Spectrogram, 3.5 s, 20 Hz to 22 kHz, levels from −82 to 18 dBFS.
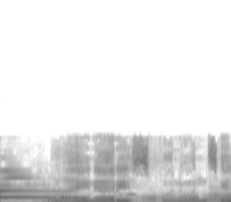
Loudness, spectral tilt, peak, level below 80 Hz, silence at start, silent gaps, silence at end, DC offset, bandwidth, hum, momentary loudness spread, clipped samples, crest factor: -31 LUFS; -4.5 dB/octave; -18 dBFS; -62 dBFS; 0 s; none; 0 s; 0.2%; 7.6 kHz; none; 5 LU; under 0.1%; 12 dB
